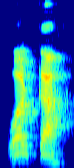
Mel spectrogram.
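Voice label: "warkah", Malay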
